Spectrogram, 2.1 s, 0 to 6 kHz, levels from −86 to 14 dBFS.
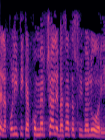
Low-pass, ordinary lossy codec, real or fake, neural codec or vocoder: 5.4 kHz; none; real; none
